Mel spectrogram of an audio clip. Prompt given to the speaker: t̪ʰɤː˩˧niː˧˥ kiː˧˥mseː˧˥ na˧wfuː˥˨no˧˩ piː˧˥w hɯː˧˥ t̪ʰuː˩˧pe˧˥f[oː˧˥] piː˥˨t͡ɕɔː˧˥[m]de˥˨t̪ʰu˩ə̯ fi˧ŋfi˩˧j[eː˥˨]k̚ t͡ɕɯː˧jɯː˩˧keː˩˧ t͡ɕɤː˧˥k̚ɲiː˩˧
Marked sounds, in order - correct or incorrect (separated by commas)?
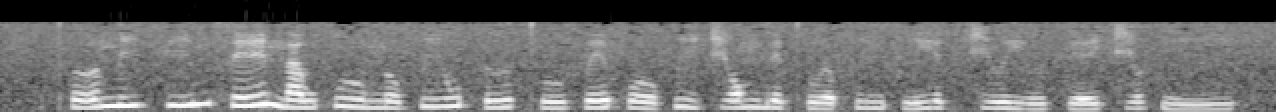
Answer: incorrect, correct, incorrect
